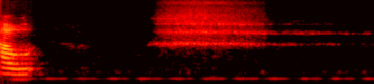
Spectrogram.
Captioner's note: exhales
